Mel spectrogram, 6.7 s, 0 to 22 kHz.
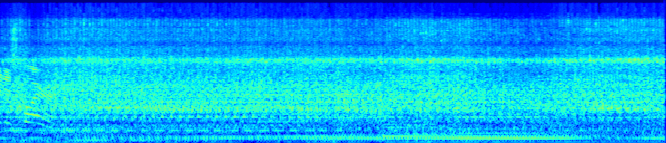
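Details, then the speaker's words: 1975 Peterbilt 359 with Detroit 12V71 two-stroke diesel, started after 30 years dormant: rough lumpy idle, one bank dead cold yet hardly slobbering, only spitting a little; owner suspects a plugged exhaust on that side, not confirmed. "it ain't hardly slobbering I mean it's spitting a little bit but you would think it would be spitting way more with that side being dead cold"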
